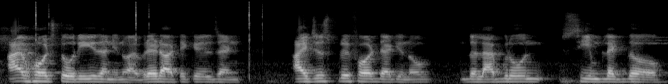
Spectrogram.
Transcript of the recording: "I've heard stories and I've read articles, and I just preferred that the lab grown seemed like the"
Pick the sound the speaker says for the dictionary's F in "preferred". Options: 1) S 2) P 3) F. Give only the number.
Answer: 3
